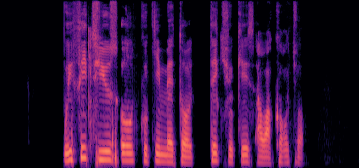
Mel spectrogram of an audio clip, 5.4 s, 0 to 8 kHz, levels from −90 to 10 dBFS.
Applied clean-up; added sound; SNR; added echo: neural mask model DeepFilterNet 3.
